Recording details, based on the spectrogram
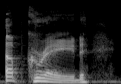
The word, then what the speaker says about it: Upgrayedd: So Upgrade is her pimp, and his name is spelled UPGRAYEDD. – Yep. – Upgrade.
